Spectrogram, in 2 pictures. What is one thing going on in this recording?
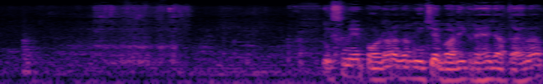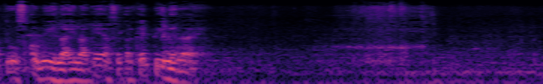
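A man sips and gulps a drink.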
